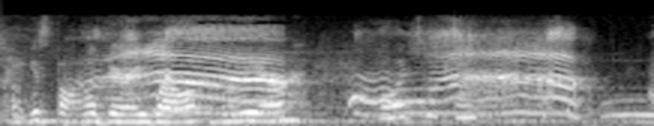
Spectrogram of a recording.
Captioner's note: crying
